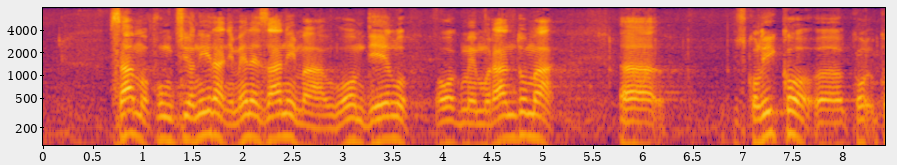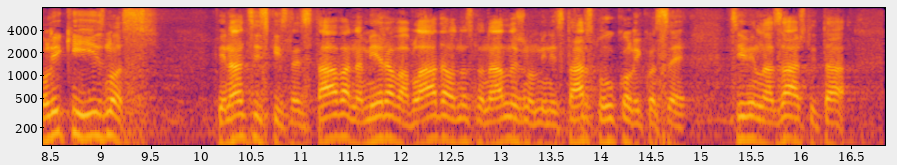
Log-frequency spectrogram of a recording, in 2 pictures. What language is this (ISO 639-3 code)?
hrv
